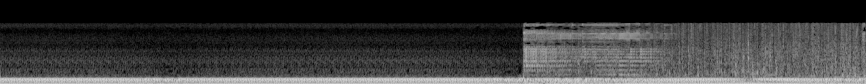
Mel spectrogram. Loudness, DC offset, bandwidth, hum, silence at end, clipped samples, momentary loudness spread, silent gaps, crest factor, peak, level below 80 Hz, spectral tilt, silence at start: -16 LUFS; 0.5%; 7.4 kHz; 60 Hz at -30 dBFS; 0 s; under 0.1%; 2 LU; none; 10 dB; -2 dBFS; -18 dBFS; -5.5 dB/octave; 0 s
